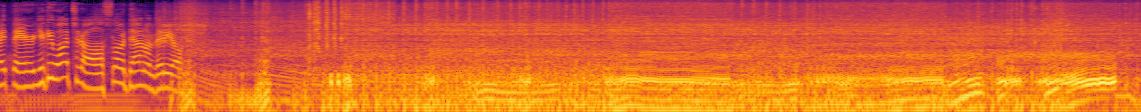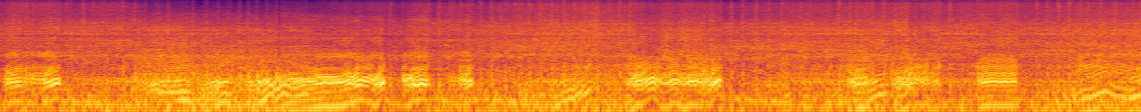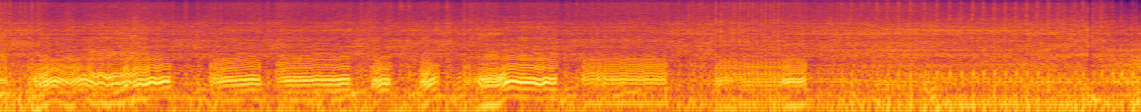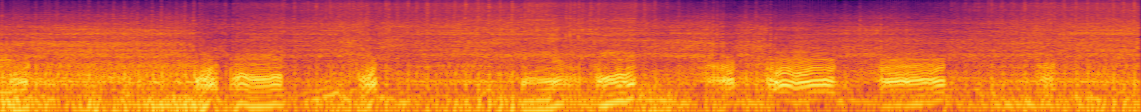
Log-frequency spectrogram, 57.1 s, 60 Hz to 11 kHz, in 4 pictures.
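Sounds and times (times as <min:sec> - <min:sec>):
motorcycle engine revving: 0:02.0 - 0:57.0.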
